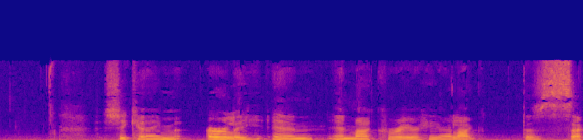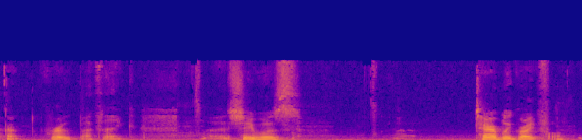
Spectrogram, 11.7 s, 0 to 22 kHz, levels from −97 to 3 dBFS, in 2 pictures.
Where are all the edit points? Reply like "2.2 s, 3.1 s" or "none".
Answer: none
